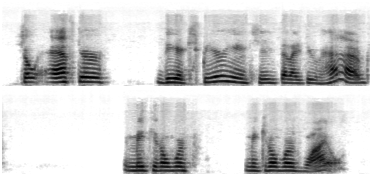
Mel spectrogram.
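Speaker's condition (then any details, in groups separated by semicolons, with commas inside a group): Cerebral palsy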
